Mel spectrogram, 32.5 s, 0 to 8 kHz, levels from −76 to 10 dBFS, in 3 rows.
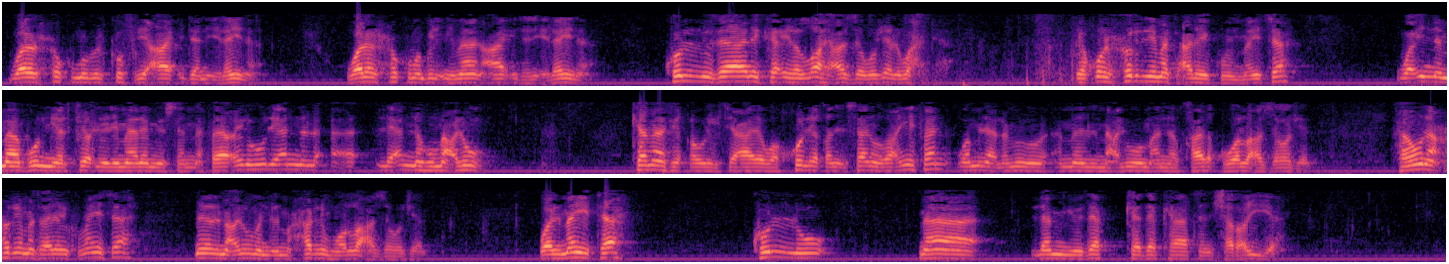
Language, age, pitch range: Arabic, 50-69, 120-145 Hz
